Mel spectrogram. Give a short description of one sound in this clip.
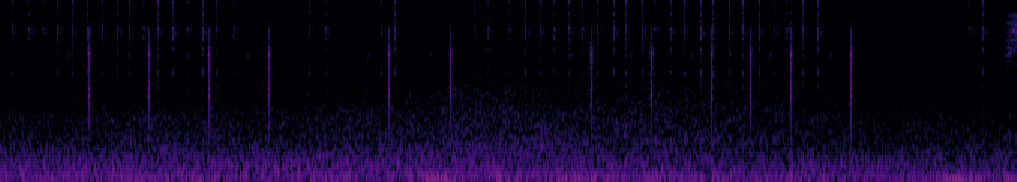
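Hooves clop slowly on soft ground.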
